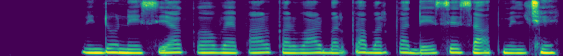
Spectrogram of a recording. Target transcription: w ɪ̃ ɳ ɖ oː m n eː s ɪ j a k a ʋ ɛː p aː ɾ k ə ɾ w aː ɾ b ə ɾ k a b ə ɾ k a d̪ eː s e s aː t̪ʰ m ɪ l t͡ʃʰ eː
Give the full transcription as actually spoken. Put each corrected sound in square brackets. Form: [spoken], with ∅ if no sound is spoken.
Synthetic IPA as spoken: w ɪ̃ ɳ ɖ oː [∅] n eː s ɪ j a k a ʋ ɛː p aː ɾ k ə ɾ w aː ɾ b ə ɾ k a b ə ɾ k a d̪ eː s e s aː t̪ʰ m ɪ l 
